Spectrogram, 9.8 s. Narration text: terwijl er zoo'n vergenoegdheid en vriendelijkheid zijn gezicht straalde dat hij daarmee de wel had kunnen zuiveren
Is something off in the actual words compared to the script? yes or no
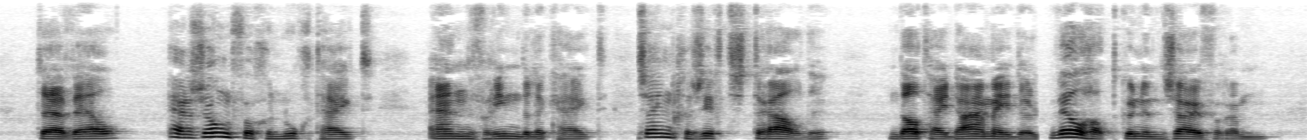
no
